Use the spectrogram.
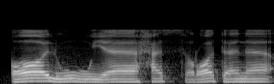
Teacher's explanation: الراء تحتاج إلى بيان مزيد من التفخيم قالوا يا حسرتنا راء يمتلئ الفم بصدى الحرف من غير مبالغة ولكن من غير نقصان أيضا ترقيق الفاء في قوله تعالى على ما فرطنا رقق الفاء ولا تقل على ما فرطنا لا تبالغ بارك الله فيك في يعني أو لا تخرج بعض الحروف عن حيزها الصحيح.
